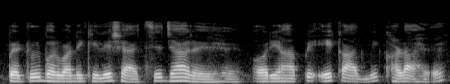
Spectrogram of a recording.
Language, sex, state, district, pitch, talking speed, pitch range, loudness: Hindi, male, Maharashtra, Mumbai Suburban, 145 Hz, 215 wpm, 135-165 Hz, -16 LUFS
